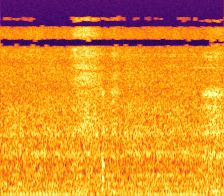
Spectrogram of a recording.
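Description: Steady low background rumble with no speech, level and unbroken.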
